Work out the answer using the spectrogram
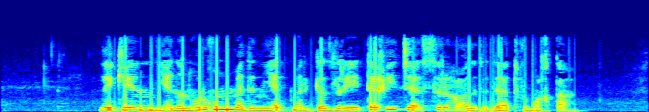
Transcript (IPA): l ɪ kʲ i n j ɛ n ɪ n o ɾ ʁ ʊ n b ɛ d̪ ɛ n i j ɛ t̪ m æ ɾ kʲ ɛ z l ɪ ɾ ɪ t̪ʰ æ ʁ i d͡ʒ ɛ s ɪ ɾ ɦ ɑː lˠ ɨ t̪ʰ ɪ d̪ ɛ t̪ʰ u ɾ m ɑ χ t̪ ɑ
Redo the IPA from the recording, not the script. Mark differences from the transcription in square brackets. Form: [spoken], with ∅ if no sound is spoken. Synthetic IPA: l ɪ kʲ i n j ɛ n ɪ n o ɾ ʁ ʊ n [m] ɛ d̪ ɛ n i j ɛ t̪ m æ ɾ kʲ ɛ z l ɪ ɾ ɪ t̪ʰ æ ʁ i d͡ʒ ɛ s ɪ ɾ ɦ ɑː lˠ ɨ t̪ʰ ɪ d̪ ɛ t̪ʰ u ɾ m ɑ χ t̪ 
